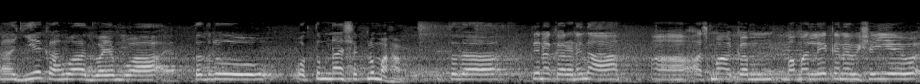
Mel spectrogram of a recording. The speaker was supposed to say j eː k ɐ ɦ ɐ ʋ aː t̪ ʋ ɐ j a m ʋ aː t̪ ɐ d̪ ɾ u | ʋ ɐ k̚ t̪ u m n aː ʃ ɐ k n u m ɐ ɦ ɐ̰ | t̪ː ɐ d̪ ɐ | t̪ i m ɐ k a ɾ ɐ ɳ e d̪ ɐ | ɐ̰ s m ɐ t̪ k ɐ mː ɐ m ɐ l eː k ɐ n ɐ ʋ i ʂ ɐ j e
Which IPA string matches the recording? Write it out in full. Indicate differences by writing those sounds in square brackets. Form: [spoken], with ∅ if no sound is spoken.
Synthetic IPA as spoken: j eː k ɐ ɦ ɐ ʋ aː [d̪] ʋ ɐ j [ɐ] m ʋ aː t̪ ɐ d̪ ɾ u | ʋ ɐ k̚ t̪ u m n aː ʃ ɐ k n u m ɐ ɦ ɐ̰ | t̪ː ɐ d̪ ɐ | t̪ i [n] ɐ k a ɾ ɐ ɳ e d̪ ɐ | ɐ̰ s m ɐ [∅] k ɐ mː ɐ m ɐ l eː k ɐ n ɐ ʋ i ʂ ɐ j e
